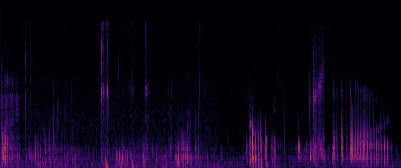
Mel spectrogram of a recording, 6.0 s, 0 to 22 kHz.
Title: tiktok girl's stomach growling 4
